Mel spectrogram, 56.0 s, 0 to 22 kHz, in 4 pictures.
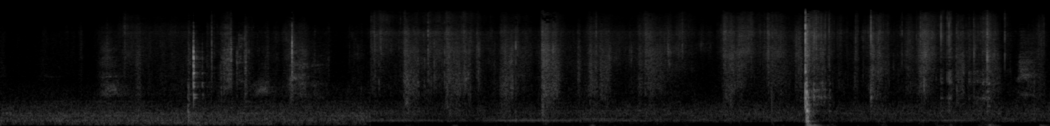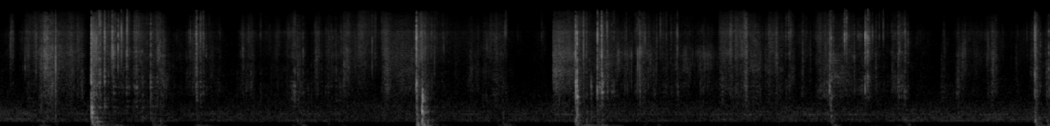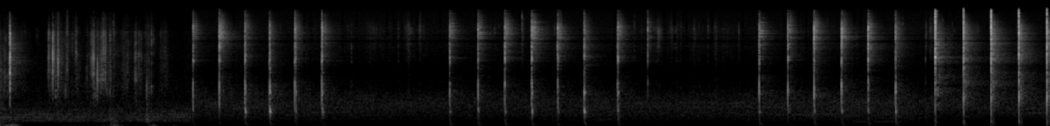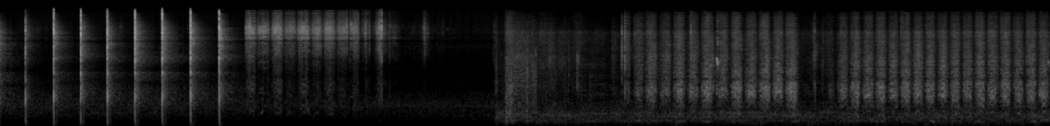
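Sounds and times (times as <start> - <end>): footsteps crunching in snow: 4.9 - 13.4, 14.0 - 15.2, 16.1 - 19.5, 21.4 - 27.7, 48.6 - 50.0
logs thudding on snowy ground: 10.6 - 11.1, 14.6 - 16.8, 19.5 - 19.9, 21.6 - 22.4
hatchet chopping a stick: 30.6 - 32.4, 34.0 - 36.4, 38.1 - 45.2.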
